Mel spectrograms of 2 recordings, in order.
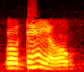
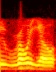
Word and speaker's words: rodeo: They all say rodeo, and it's not correct. – Well, gosh, you know, I've only known rodeo as Rodeo Drive in Beverly Hills, but in every... – Well, that's the correct pronunciation. It's a Spanish word the E's pronounce as an A.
